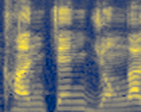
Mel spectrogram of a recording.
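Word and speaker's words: Khangchendzonga: इसको सिक्किम में खांचनजोंगा के नाम से भी जाना जाता है, तो उसका प्रोनाउंसिएशन होता है अलग अलग, तो आप कंफ्यूज ना हो।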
